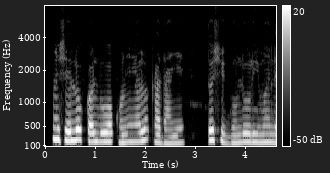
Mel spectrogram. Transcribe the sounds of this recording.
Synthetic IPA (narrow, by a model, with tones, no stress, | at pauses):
ñ̩˦ʃe˧lo˦kɔ˧lu˦ɔ˧kũ˨ɾ̃ĩ˧˦˧ɔ˧lɔ˦ka˨da˨j̃ɛ˧ | to˦ʃi˦˨ɡũ˨˦lo˦ɾi˦˧mã˦lɛ˦˨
